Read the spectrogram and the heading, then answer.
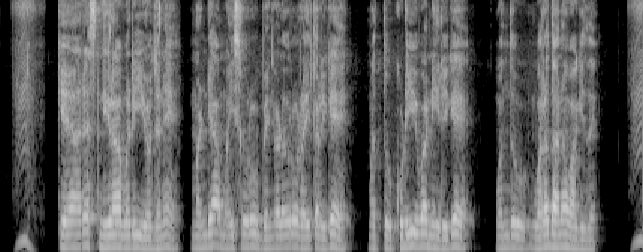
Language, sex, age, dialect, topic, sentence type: Kannada, male, 18-24, Mysore Kannada, agriculture, statement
